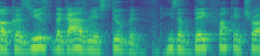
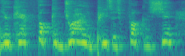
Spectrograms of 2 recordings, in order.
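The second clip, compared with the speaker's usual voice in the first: high-pitched imitation of an angry yell; yelling insults; 10 semitones higher than usual. Dad yelling at the guy blocking the truck, angry. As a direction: mimic a hothead berating a driver. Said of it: "He's, like, yelling at the guy".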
